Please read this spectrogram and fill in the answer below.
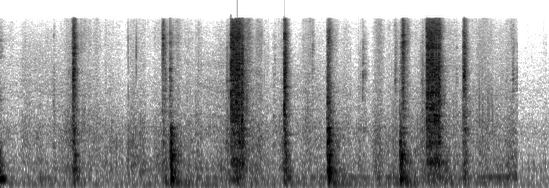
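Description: Car handbrake lever ratchet clicking: a run of about a dozen sharp clicks, unevenly spaced, as the lever is worked to check how many notches it travels.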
